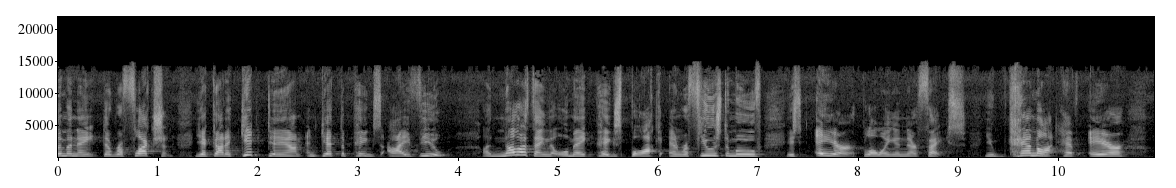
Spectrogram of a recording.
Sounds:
Speech

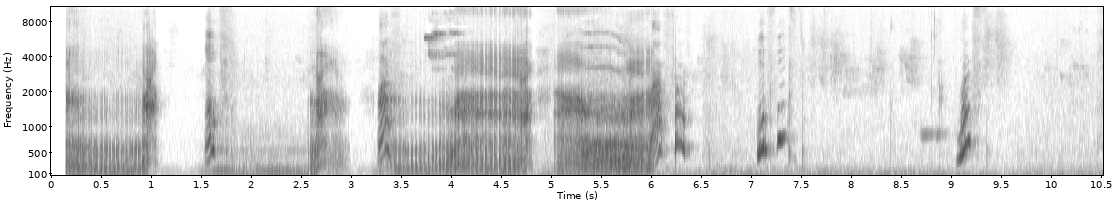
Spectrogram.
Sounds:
inside a small room, Domestic animals, cat growling, Animal, Growling, Dog, Chirp

